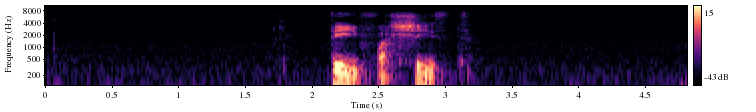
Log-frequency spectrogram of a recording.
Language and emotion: Russian, angry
